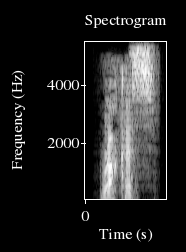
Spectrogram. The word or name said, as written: ruckus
